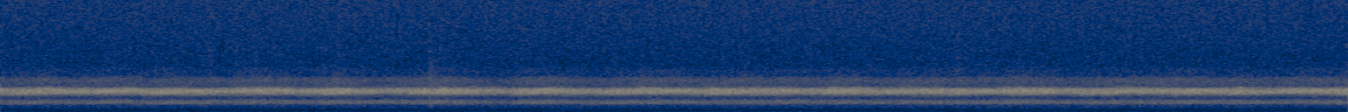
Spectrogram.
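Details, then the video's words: Many frogs croaking in a spring wetland behind a house, recorded live without looping: a dense, unbroken chorus forming two steady bright bands, a lower and a higher, with no pauses or single distinct callers over the whole stretch. "Ambient Noise for Sleep Frogs"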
